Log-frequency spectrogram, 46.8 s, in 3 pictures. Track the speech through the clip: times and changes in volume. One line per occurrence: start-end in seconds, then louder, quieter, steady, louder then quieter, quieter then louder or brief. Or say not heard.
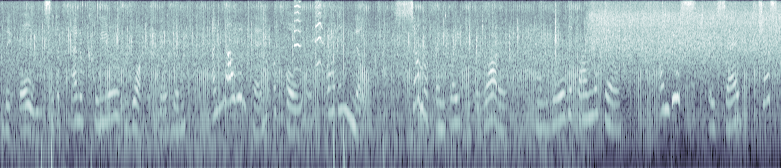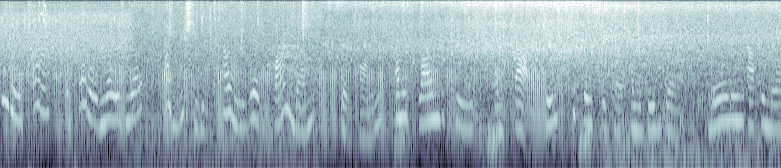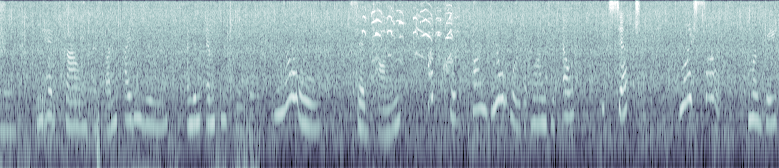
0.0-12.5 steady
13.2-46.7 steady.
